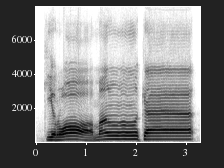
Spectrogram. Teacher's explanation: یہاں پر ناظرین تنوین کے بعد کاف ہے، کاف حروف اخفا میں سے، تو یہاں پر اخفا ہوگا یعنی غنہ کر کے پڑھیں گے۔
